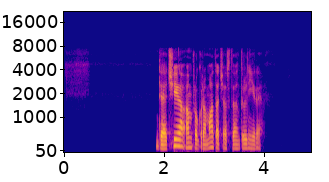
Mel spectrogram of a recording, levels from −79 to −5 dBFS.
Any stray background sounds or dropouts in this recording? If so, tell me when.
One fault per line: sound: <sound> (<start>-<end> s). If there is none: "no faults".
no faults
